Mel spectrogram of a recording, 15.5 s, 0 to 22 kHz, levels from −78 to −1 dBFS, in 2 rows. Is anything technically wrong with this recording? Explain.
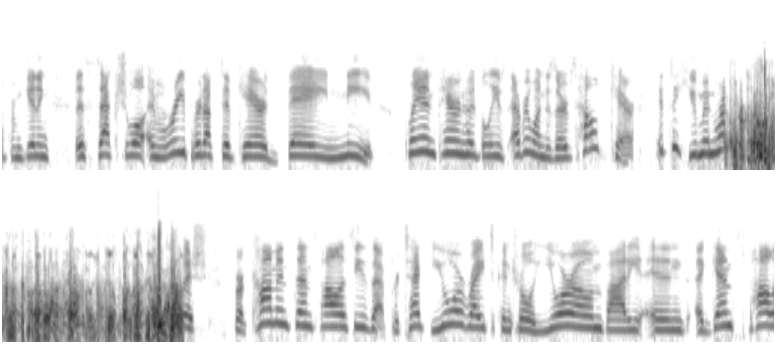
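Yes. From 7.21 to 9.63 s, between "a human" and "for common sense policies", there is a codec payload misread. The receiver unpacks the AMR-WB bits in the wrong layout, which points to octet-aligned frames read as bandwidth-efficient. The decoder then turns valid-looking but scrambled fields into garbled noise and warble that barely follows the speech.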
